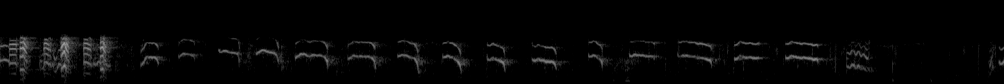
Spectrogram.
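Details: Four-week-old Shih Tzu puppies in a litter: a burst of sharp squeals, then a steady series of arched, rising-then-falling whines repeated about every half second, fading out near the end.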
